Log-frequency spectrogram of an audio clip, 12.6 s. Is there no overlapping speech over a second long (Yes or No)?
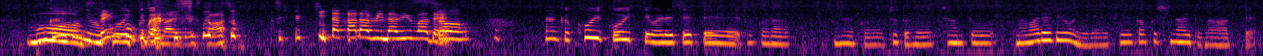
No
